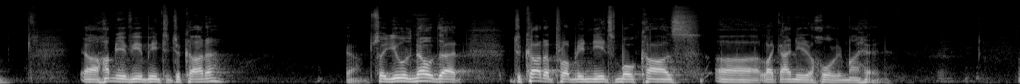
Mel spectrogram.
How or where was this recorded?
live audience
